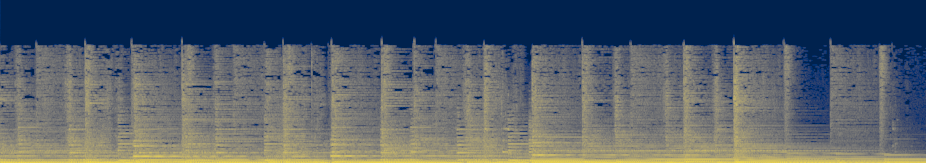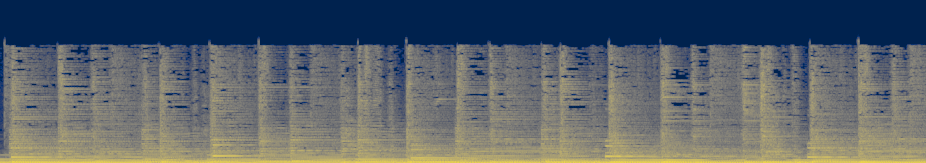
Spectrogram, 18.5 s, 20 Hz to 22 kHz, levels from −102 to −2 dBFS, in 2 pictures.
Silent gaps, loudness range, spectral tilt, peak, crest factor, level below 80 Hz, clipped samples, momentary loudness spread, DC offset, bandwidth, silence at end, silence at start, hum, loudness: none; 1 LU; -6 dB/octave; 0 dBFS; 14 dB; -22 dBFS; under 0.1%; 3 LU; under 0.1%; 16.5 kHz; 0 s; 0 s; none; -15 LUFS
